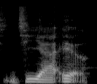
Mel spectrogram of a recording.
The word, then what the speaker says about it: GIF: MZ because I care is GIF not GFI pronounce like gift without the tea oh my bad gif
